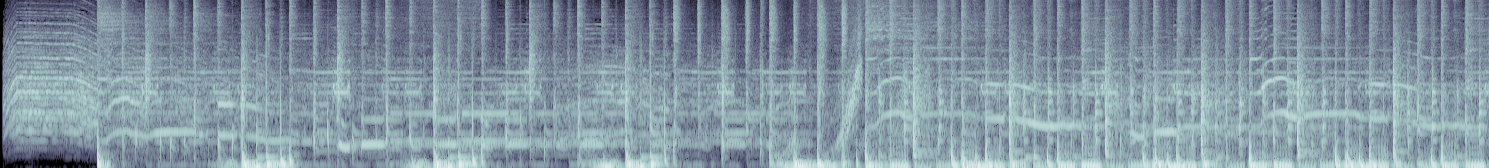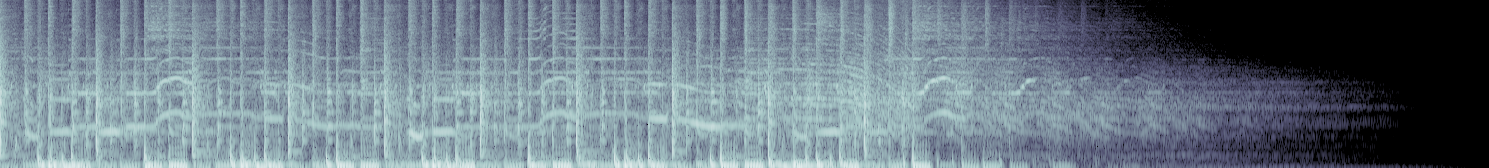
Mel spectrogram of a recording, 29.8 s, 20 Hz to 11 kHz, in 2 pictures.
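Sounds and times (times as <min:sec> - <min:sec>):
ethno style fusion music: 0:01.0 - 0:26.3.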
